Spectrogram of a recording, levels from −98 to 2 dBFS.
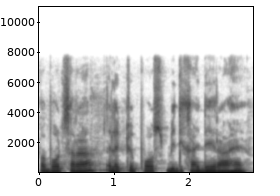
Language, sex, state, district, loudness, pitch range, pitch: Hindi, male, Arunachal Pradesh, Papum Pare, -13 LUFS, 140-150 Hz, 145 Hz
